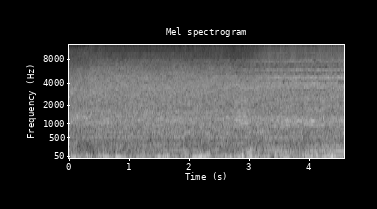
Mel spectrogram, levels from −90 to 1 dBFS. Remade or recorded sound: recorded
